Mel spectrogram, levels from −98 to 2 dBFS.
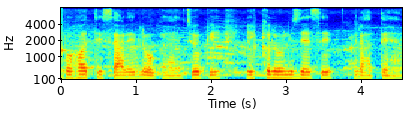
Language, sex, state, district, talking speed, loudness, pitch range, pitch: Hindi, male, Bihar, West Champaran, 160 wpm, -21 LUFS, 120-130 Hz, 125 Hz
